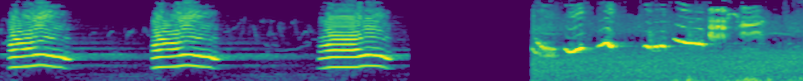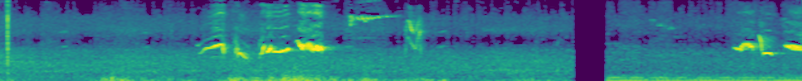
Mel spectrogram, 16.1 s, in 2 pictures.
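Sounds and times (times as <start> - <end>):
birds chirping and calling: 0.0 - 4.1, 5.3 - 16.0
steady outdoor hiss: 5.3 - 16.0.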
